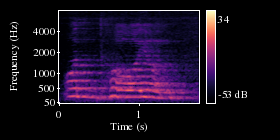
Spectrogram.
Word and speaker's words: অধ্যয়ন: এর উচ্চারণ ও এর মতো হয়, অর্থাৎ এর উচ্চারণ নির্দেশ করতে তোমাকে লিখতে হবে ওদ। বলছি কি ওদ, একটা অক্ষর, ওদ ধ অন, অধ্যয়ন, অধ্যয়ন।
